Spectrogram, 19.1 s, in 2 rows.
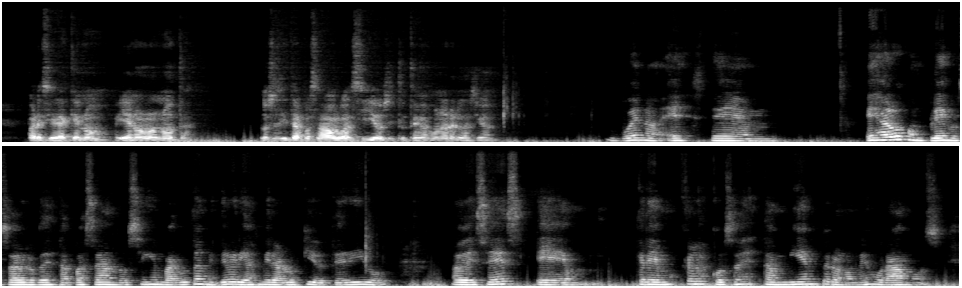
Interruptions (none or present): none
